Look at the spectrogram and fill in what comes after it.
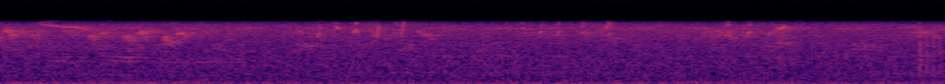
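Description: Faint outdoor ambience with scattered short, high bird chirps over a low steady hum.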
